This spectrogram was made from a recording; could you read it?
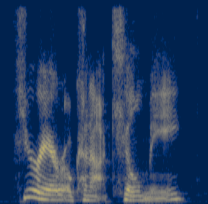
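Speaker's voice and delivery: snarling, snarled monster creature voice. Narrator reads the bear walker taunting the boy with the bow, snarling monster voice. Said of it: "it snarled up at him".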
